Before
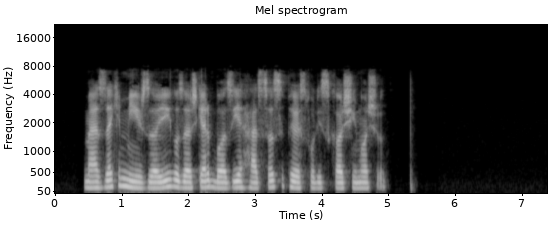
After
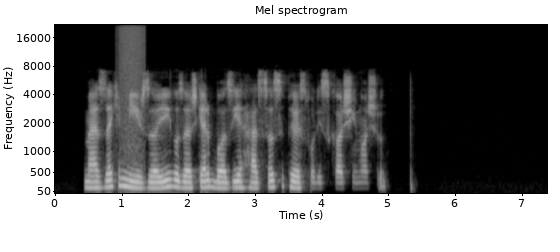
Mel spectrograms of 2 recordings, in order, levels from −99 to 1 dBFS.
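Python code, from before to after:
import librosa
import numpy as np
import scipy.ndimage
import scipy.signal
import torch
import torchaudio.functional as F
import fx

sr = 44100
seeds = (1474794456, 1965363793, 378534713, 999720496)

y = fx.mod_noise(x, sr, seeds[0], snr_db=14, at=(0.9, 1.36))
y = fx.highpass(y, sr, hz=fx.line((3.83, 430.0), (4.85, 1100.0)), slope=12, at=(3.83, 4.85), fade=0.02)
y = y * 10.0 ** (-3.5 / 20.0)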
